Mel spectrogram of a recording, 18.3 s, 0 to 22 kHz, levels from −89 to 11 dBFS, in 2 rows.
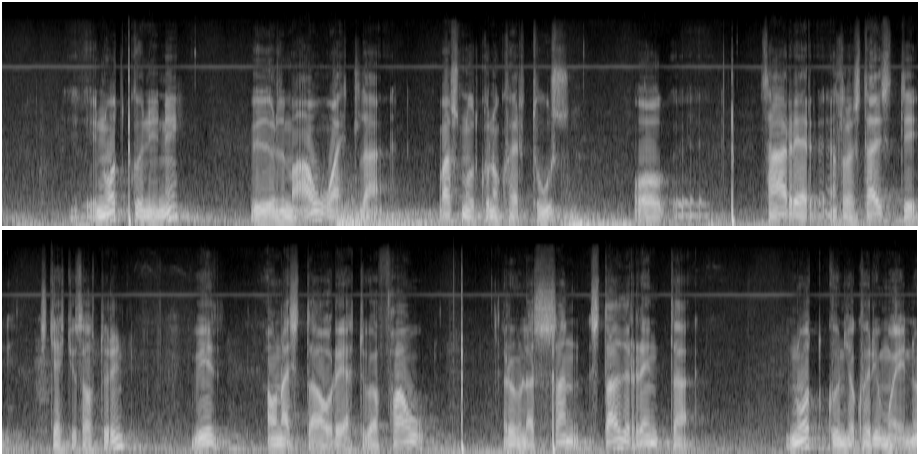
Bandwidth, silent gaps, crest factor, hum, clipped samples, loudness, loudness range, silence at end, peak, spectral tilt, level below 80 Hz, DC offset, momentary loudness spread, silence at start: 12.5 kHz; none; 16 dB; none; under 0.1%; -17 LUFS; 3 LU; 0 s; -2 dBFS; -6.5 dB/octave; -30 dBFS; under 0.1%; 15 LU; 0 s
